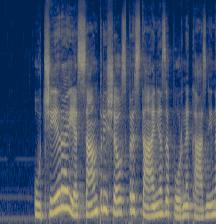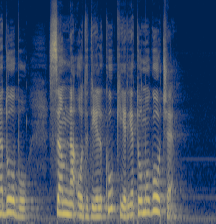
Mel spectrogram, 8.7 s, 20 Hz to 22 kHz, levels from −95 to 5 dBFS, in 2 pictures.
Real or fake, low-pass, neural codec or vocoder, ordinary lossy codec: real; none; none; none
